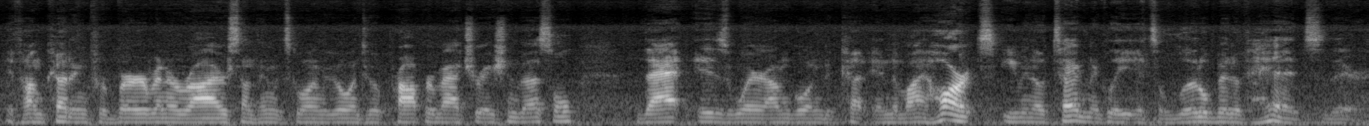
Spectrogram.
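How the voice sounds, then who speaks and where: A man with a slightly froggy, hoarse voice gives informal, emphatic instruction as a distilling teacher talking to viewers. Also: mid-range voice, steady tone, quick pace, pushed and bright, a little hiss or hum, poor audio. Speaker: distilling instructor and video host. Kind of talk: informal instructional talk to camera.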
